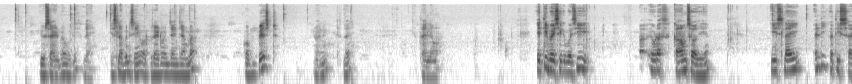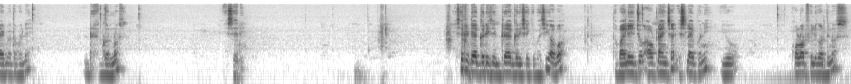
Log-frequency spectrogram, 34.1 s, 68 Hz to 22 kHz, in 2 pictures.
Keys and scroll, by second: 3.4 ctrl+c, 3.7 ctrl+v.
